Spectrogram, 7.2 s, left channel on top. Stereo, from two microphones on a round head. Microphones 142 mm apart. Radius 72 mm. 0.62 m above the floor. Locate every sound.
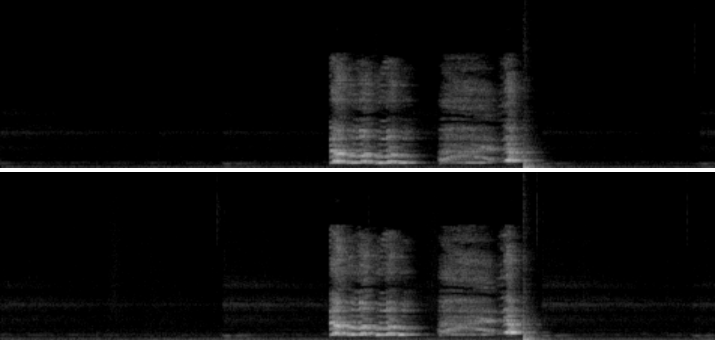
3.3 s a scream: 40° right (ahead or behind), 1.5 m; by 5.1 s 55° right (ahead or behind), 1.8 m
5.2 s hammering: 60° right (ahead or behind), 1.5 m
